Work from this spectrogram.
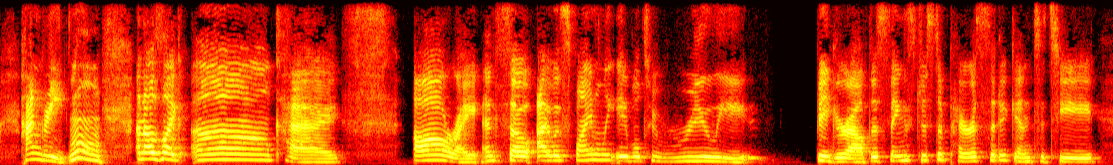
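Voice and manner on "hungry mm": goofy, silly little gremlin voice. Retelling what a parasitic entity said, in a silly little gremlin voice. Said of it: "just like that".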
